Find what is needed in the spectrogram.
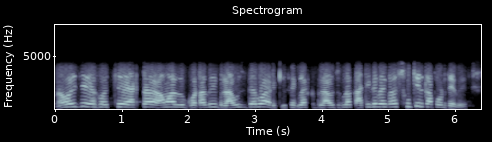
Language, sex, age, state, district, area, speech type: Bengali, female, 18-30, West Bengal, Jhargram, rural, conversation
